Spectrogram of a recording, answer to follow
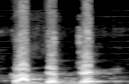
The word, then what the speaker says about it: Glubbdubdrib: Part 3 is entitled A Voyage to Laputa, Balnibarbi, Lugnak, Club-Dub-Drip, and Japan. Balnibarbi is spelled Balnibarbi.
